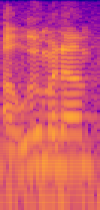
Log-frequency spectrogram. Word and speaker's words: aluminum: put over food and what aluminium not we would call it in america aluminum here in australia it is aluminium 10 is the i'm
